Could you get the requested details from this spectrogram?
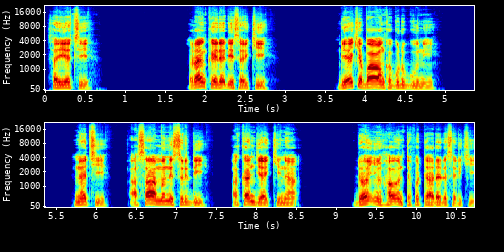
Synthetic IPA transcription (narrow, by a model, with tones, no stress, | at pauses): sa˦jːaː˦t͡ʃeː˦˨ | ɽɐ˦ŋka˨jdɐ˦ɗeː˨sɐ˦ɽkʲiː˦ | da˨jɐ˦kʲeː˨baː˦wɐ˨ŋka˨ɡʷʊ˦ɽɡʷuː˨neː˦ | na˦t͡ʃeː˦˨ | ʔa˨saː˦˨mʊ˦ni˨sɪ˦rdiː˨ | ʔa˨kɐ˦˨nd͡ʒaː˨kʲɪ˦naː˦ | dɔ˦ŋʔɪ˨ŋɦa˦wʔɪ˨ntɐ˨ɸi˦taː˨ɽe˦da˨sɐ˦ɽkʲiː˦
